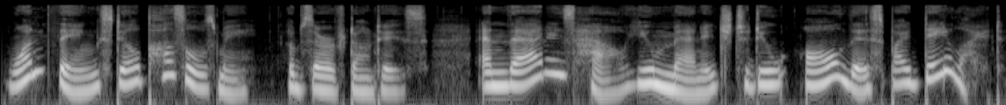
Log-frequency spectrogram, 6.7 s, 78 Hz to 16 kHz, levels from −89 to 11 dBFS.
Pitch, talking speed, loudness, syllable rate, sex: 225 Hz, 170 wpm, -18 LUFS, 4.4 syllables/s, female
